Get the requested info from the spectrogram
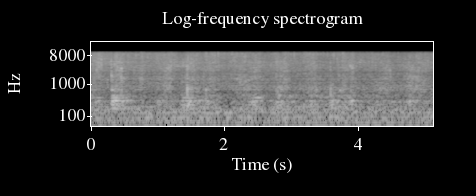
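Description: Chopped onions sizzling in hot oil and Schezwan sauce in a kadhai, with a spatula stirring and scraping against the pan a few times.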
